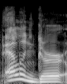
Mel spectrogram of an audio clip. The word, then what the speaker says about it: Ehlinger: Is it Ellinger or Ellinger? Gurr, hard hard G.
